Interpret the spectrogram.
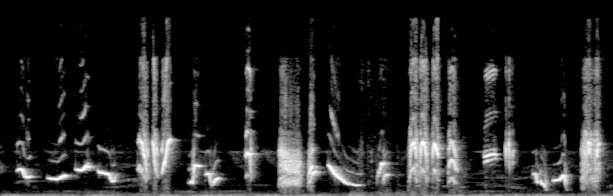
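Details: Oriental magpie-robin singing ngeplong to provoke a silent kacer; it opens with a few piping whistles, then moves into loud rasping squawks and sweeping downward whistles, repeated in quick succession.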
